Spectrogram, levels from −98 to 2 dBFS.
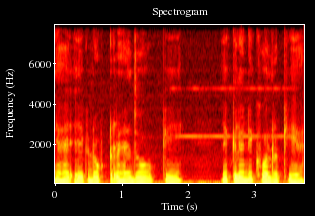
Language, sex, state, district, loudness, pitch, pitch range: Hindi, male, Uttar Pradesh, Muzaffarnagar, -16 LUFS, 195 Hz, 190-200 Hz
